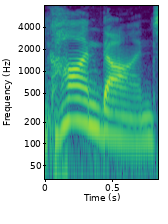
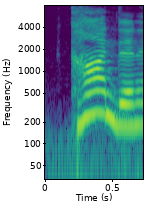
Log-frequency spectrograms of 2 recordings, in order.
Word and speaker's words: Condon: But the announcers call him Condon, C-O-N-D-O-N. – Like around here, Condon is, I mean, that's how you spell it.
